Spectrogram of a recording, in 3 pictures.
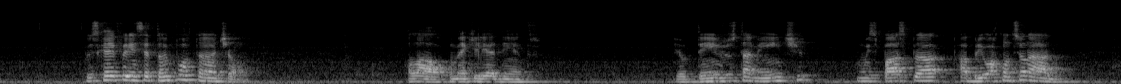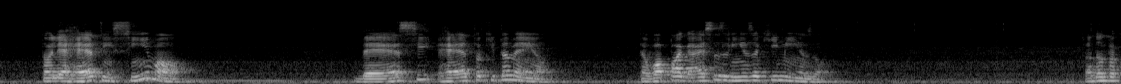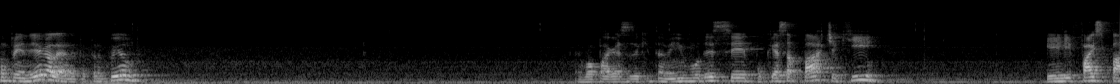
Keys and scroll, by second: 22.5 Delete, 29.8 Delete.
